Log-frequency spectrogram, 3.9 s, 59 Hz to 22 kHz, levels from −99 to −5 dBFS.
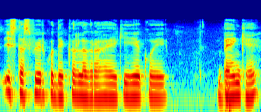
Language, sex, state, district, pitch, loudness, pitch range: Hindi, male, Arunachal Pradesh, Lower Dibang Valley, 130 Hz, -17 LUFS, 130-145 Hz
